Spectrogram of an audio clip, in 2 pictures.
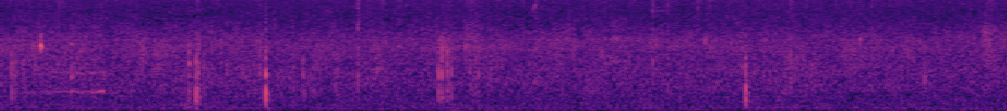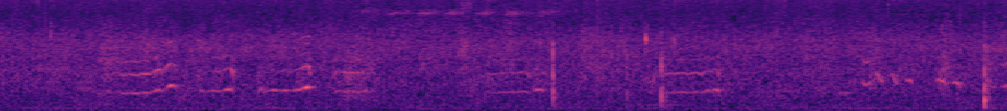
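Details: Frogs calling in spring rain at Kiyotaki, Tokyo: a few short warbling notes bunched midway, mid-pitched and slightly wavering, half-buried under steady rainfall and scattered dripping taps.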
